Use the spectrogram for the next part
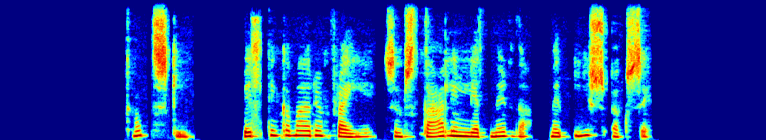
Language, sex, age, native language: Icelandic, female, 30-39, Icelandic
